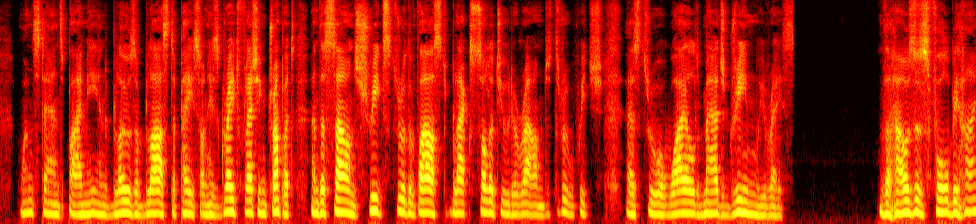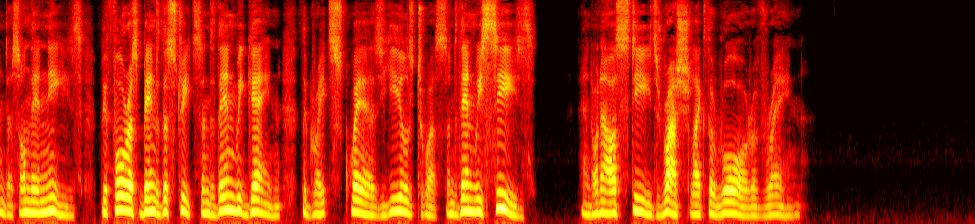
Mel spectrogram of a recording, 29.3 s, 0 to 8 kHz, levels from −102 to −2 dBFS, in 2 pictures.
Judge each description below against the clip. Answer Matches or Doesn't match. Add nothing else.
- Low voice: Doesn't match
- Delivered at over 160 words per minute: Doesn't match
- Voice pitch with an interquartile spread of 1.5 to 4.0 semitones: Matches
